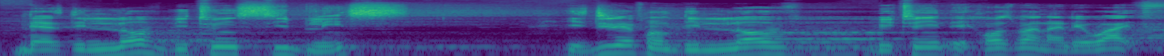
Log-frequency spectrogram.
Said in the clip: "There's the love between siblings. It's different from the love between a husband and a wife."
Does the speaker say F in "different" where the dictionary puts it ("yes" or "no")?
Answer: no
